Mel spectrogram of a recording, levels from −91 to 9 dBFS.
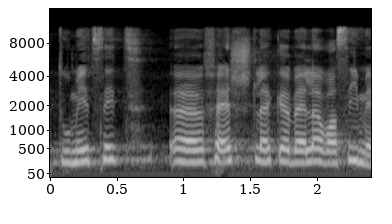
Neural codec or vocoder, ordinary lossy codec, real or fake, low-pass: none; none; real; 10.8 kHz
